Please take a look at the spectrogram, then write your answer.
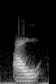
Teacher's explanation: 冇咗個▁NG▁聲，冇咗▁NG▁聲啦，就聽起上嚟個音好平，好肉酸，好似你條脷根黐住咗咁樣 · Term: 懶音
